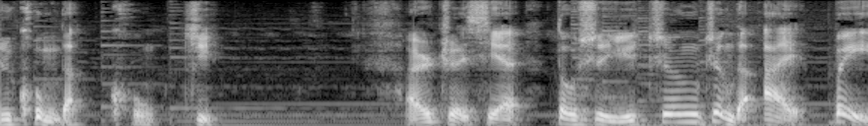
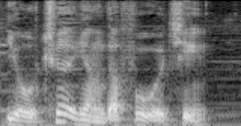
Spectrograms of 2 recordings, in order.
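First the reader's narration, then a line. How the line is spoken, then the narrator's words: Sighing with feeling. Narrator (Chinese): 许多人感叹地说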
